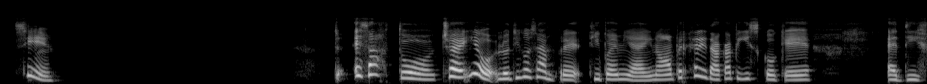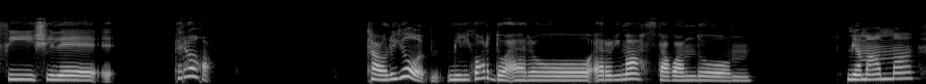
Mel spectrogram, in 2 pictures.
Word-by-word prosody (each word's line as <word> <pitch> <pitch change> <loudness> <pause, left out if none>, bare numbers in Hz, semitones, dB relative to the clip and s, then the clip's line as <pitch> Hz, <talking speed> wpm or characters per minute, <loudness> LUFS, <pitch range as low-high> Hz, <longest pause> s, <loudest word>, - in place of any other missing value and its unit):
Sì. 255 - -1 2.8
Cioè 480 - -7
esatto, 295 - +3
cioè 360 +2 +8
io 475 +8 +5
lo 255 +1 +3
dico 320 +6 -2
sempre 240 -10 -2
tipo 245 -1 -3
ai 230 - +2
miei, 190 -5 -1
no, 220 +2 0
per 310 - -3
carità 340 - +1
capisco 260 -3 -4
che 210 +1 -2 0.7
è 215 -1 0
difficile, 210 -1 -1
e - - -10 0.5
però 360 +4 -2 1.7
Cavolo, 235 -2 +2
io 325 +2 +3
m - - -12
mi 215 - 0
ricordo 220 -2 -1
ero 190 0 0
ero 205 0 0
rimasta 230 -3 0
quando, 190 -2 0
mhmm, 175 0 -9 0.9
mia 230 -1 +1
mamma 255 +4 -1
225 Hz, 105 wpm, -24 LUFS, 205-275 Hz, 2.8 s, cioè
